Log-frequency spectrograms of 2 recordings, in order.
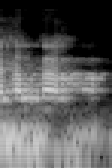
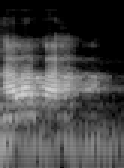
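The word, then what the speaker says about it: حلقة: Wala muhalqatin itu sakinaton, lam pada halqah. Jadi bacanya bukan halaqah, mufrad bang.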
